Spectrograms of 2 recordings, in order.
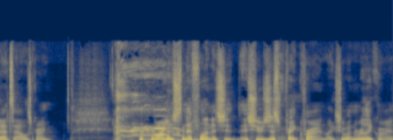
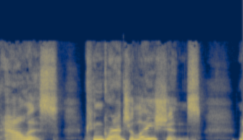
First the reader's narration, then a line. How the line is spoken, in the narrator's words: Carol gets super excited and exclaims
